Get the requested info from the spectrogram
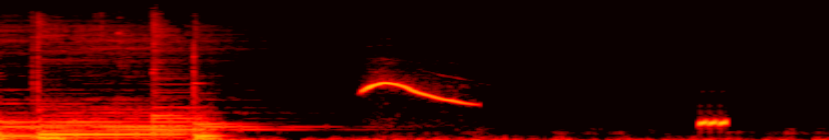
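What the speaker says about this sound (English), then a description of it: "Somebody's whistling." Someone whistling in the Hotel Dusk video game: a single clear rising-then-falling whistled note, a short higher chirp after it, and some soft tonal game sounds just before.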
